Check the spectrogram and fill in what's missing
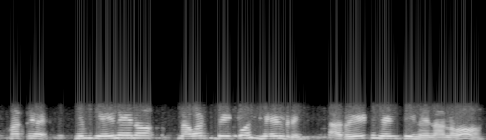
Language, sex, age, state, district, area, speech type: Kannada, female, 60+, Karnataka, Bellary, rural, conversation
